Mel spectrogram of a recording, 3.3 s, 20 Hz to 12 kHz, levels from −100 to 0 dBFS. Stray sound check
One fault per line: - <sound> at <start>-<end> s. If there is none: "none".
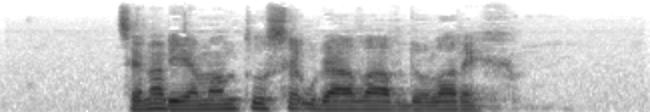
none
